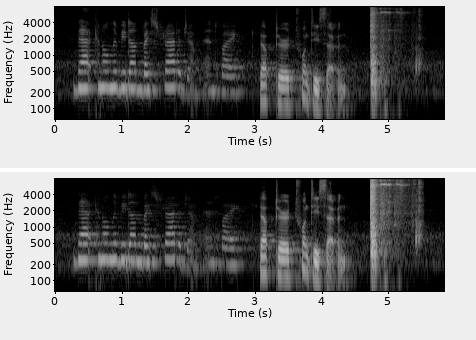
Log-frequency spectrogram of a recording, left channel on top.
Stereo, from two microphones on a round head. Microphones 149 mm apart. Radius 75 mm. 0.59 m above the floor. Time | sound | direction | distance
0.3 | a woman speaking | 40° left (ahead or behind) | 1.5 m
3.1 | a man speaking | 30° right (ahead or behind) | 0.8 m
4.7 | breaking glass | 45° right (ahead or behind) | 0.6 m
